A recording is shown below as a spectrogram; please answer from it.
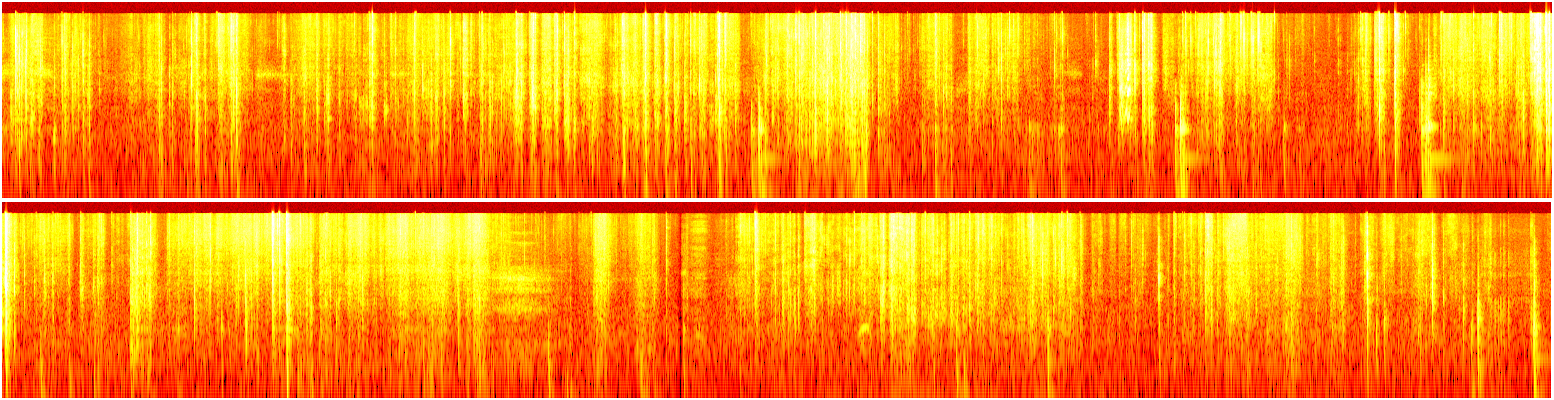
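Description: A taped plastic mailer bag being cut and torn open, then bubble wrap crinkling and rustling as it is pulled off a small boxed deck: a long run of irregular rustles and tears, loudest about halfway through.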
